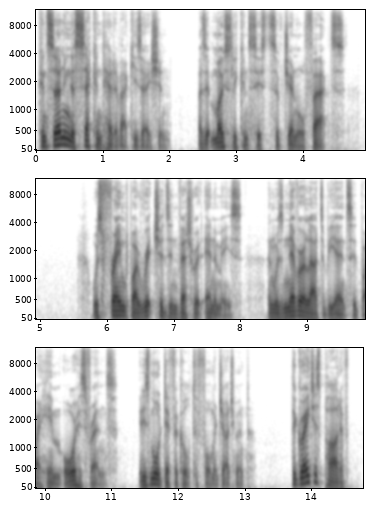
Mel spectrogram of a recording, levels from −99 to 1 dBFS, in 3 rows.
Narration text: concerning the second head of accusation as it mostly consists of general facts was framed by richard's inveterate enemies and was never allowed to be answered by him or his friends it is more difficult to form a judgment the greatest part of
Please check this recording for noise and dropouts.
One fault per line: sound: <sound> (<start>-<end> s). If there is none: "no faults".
no faults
